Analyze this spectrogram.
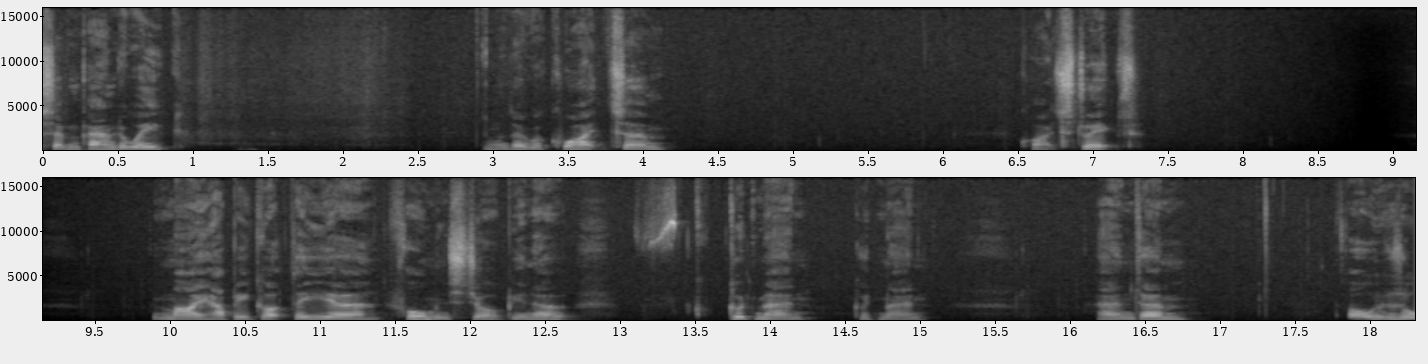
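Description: An elderly woman speaks calmly and slowly, close to a microphone, with pauses.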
